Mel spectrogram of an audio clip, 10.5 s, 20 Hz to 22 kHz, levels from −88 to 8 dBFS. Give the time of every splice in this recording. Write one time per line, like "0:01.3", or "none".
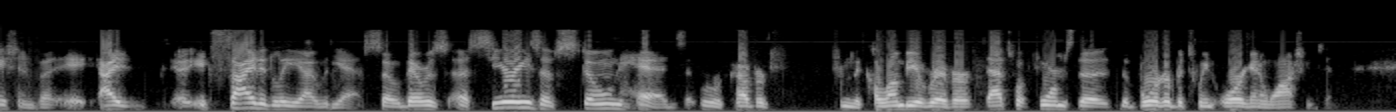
0:02.5
0:08.3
